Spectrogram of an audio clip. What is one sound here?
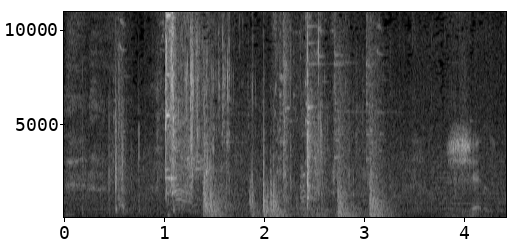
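Wooden boards crash and splinter loudly.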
